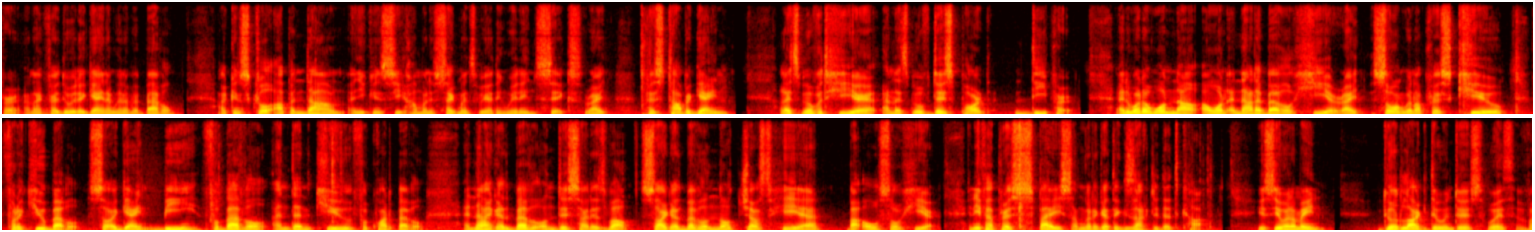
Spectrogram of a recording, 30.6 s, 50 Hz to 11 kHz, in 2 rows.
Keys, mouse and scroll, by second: 3.1 middle click, 6.4 Tab, 7.7 middle click, 9.5-10.9 drag, 11.5 middle click, 14.8 q, 15.5 middle click, 18.6 q, 21.3 click, 21.9 middle click, 25.5 space, 26.0 middle click, 27.3 Tab, 28.0 middle click.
